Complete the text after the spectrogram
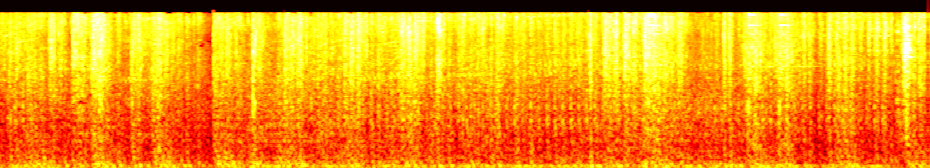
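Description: Laser guns fire in rapid, buzzing bursts.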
